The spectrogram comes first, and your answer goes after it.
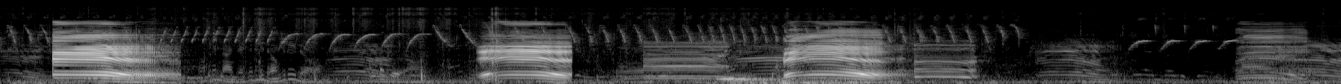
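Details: A village herd of cattle heading to the rice fields, calling to each other: several loud, arching moos from different animals, overlapping with quieter lows and short higher calls in the background.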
